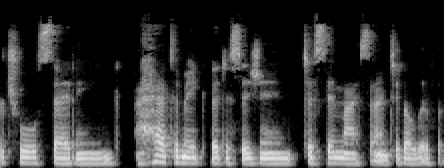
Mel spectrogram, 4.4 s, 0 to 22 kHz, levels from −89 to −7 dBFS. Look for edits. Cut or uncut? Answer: cut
